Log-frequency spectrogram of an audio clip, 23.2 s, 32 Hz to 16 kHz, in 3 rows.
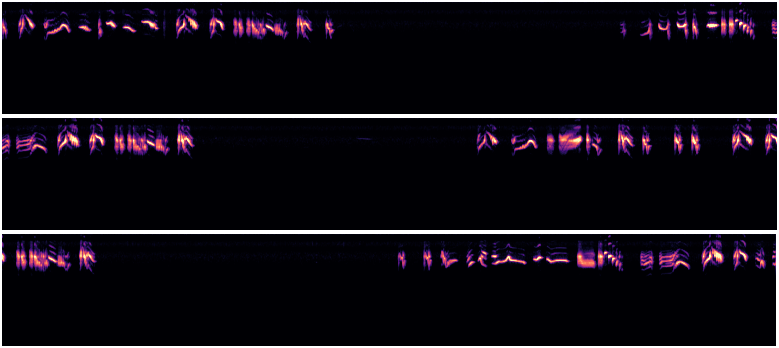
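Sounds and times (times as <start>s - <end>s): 
Thekla's lark singing: 0.0s - 3.4s, 6.2s - 9.7s, 12.5s - 16.5s, 19.5s - 23.2s.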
